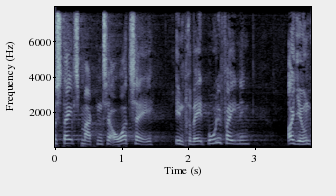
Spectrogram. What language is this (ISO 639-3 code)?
dan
